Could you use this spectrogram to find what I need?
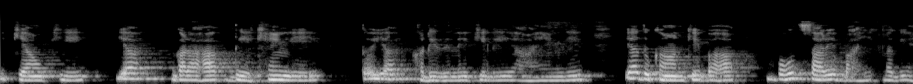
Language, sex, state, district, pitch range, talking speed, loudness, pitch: Hindi, female, Bihar, Jamui, 190-225 Hz, 125 wpm, -17 LUFS, 200 Hz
